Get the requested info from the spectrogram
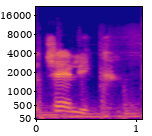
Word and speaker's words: Çelik: Si pronuncia Çelik, no Çelik, Çelik, che significa acciaio.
